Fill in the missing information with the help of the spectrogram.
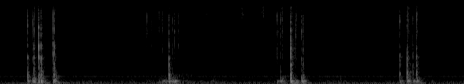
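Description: Gold metal filigree finger claws tap and scratch a flat pink glitter faux leather sheet lying on a table. The result is four short, irregular bursts of crisp, clicky taps with a bright, scratchy texture. The taps are quiet, and the sound dies away quickly between bursts.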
